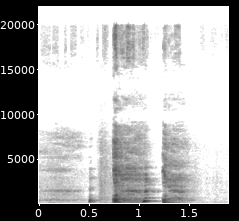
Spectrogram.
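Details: Adult woman coughing while talking, saying she is starting to fall ill: three short, harsh cough bursts in quick succession in a quiet room.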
